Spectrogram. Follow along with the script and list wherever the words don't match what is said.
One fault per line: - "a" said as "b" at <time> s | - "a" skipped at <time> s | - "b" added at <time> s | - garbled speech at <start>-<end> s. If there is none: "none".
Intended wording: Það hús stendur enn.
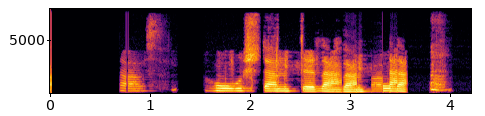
- garbled speech at 2.9-3.6 s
